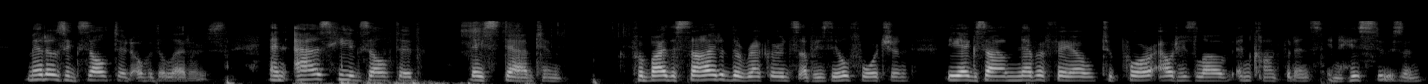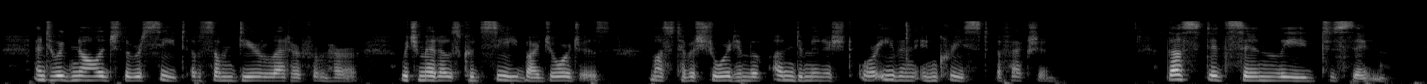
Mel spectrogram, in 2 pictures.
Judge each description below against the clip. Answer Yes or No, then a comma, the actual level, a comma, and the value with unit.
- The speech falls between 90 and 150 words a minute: Yes, average, 145 wpm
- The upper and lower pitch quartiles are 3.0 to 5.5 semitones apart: No, narrow, 2.4 semitones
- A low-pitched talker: No, medium, 185 Hz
